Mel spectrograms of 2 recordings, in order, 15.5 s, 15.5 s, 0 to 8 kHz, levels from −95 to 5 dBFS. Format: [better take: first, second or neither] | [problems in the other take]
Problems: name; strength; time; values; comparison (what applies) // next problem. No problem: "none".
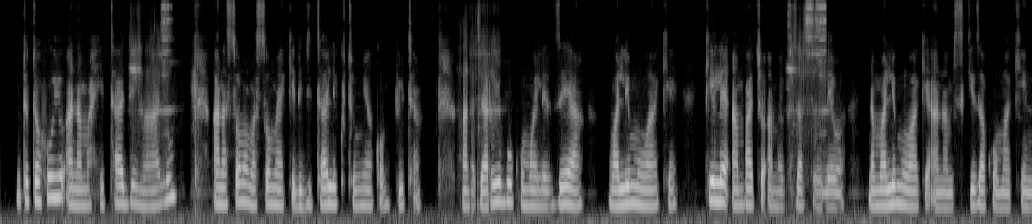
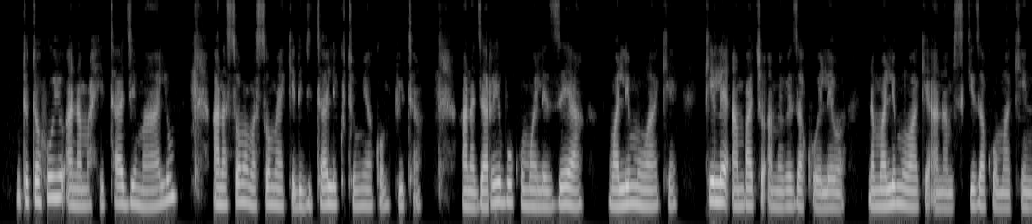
second | noise reduction (neural diffusion model UNIVERSE++)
